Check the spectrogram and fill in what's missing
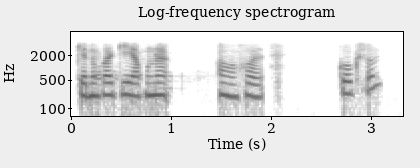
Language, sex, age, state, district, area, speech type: Assamese, female, 30-45, Assam, Charaideo, urban, conversation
